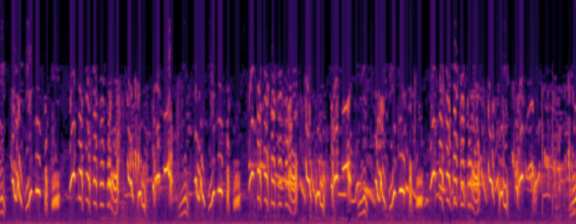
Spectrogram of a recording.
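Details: A female oriental magpie-robin in loud continuous song, meant to stimulate male pet birds: rich, tumbling whistles, downward swoops and crisp chattering notes packed tightly with barely any pause.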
